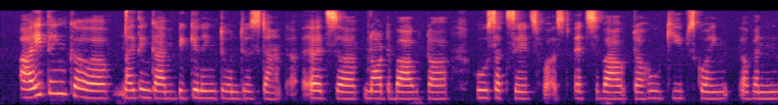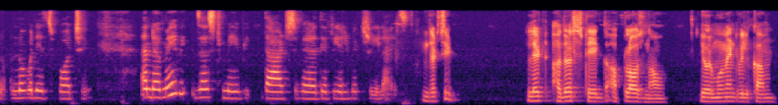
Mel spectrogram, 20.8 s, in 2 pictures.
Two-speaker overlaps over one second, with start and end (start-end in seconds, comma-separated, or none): none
